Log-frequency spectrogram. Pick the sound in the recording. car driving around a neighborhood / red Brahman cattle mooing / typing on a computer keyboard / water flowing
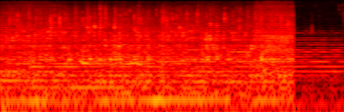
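water flowing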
